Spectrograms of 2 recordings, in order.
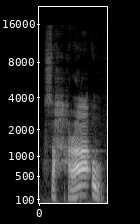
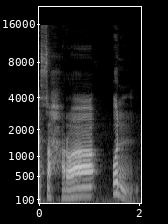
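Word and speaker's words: صحراء: Sahra'u. Tidak boleh dibaca sahra'un, ya, atau sahra'an atau sahra'in karena dia termasuk isim mamdud yang mu'annas.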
